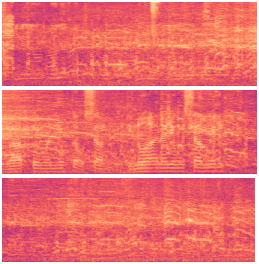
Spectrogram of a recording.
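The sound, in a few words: rooster crowing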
